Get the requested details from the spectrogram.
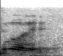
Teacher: even though would has this L, you don't pronounce the L.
